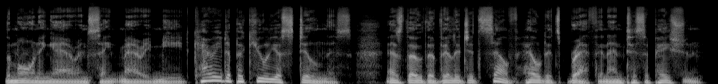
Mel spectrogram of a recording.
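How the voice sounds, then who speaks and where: A man narrating a scripted mystery story in a measured, formal storytelling manner. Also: rumbling low, big pitch swings, darkish tone, dry recording, studio quality. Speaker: audiobook narrator.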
